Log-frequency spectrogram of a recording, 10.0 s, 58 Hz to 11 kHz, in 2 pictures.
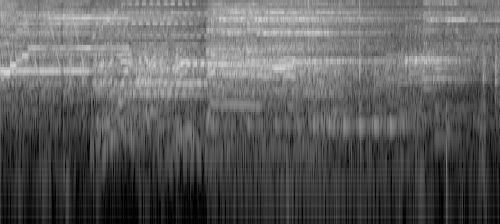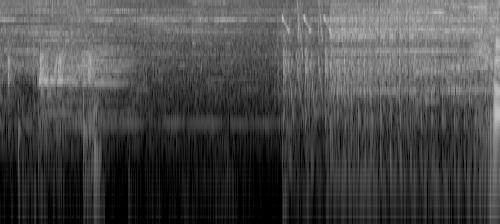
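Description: Yoshimune 3 pachislot machine playing its electronic effect music and jingles during a lottery effect, with a few sharp clicks about five to six seconds in; the sound drops away for a couple of seconds, then resumes.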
